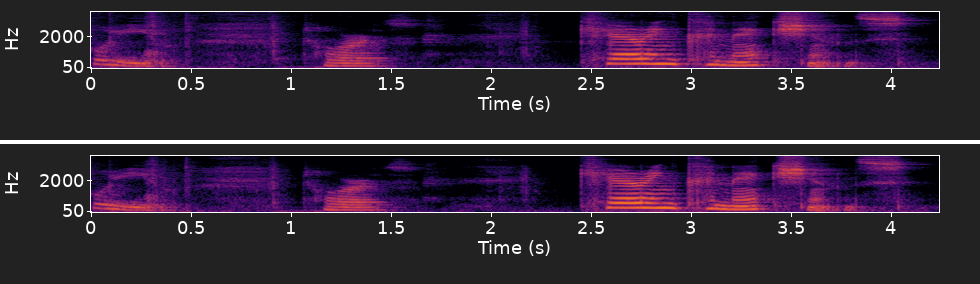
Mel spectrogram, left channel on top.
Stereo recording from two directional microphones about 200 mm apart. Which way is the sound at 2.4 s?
50° right (ahead or behind).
